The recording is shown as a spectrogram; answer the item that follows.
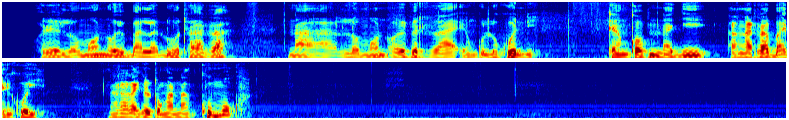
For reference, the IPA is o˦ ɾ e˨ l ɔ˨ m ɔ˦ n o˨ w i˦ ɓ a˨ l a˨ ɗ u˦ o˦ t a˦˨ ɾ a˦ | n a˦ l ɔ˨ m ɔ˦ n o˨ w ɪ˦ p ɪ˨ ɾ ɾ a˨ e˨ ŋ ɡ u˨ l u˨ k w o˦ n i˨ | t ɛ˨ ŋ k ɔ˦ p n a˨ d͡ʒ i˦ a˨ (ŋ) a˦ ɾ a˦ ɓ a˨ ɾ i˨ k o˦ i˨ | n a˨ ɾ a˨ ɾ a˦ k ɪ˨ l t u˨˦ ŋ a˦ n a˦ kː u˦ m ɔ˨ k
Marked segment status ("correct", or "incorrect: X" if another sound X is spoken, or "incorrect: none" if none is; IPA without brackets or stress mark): correct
